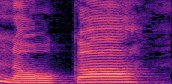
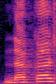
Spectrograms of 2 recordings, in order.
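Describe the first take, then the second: First: नौका slow, with a long औ; नौका stretched as "nau-kaa"; corrected word. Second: न का with a short "a" after न; quick first vowel in न का; misspelt word. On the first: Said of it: "क्या होता है". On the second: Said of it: "शब्द नहीं होता". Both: Shown as a demonstration.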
